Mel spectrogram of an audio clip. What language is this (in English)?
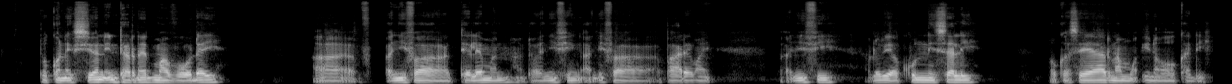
Bagirmi Fulfulde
